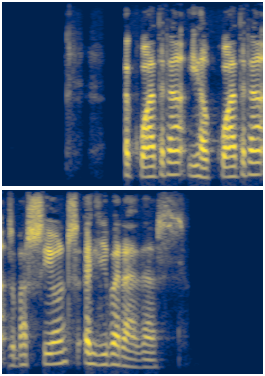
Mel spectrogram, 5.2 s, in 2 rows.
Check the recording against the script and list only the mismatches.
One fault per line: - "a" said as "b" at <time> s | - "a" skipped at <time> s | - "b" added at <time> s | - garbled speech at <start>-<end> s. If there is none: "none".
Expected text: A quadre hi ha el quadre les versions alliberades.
none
